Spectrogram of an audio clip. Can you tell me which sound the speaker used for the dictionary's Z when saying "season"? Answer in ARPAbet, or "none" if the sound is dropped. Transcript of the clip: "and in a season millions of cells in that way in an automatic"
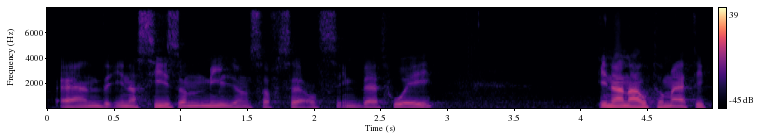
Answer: Z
